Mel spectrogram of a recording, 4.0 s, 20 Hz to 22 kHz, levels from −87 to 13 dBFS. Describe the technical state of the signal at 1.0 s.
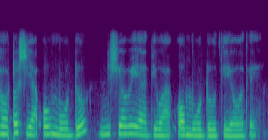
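At 1.0 s the speech carries damage that runs through the whole clip and is most likely Opus compression in its SILK speech mode, at a rate that fits about 16 kbps. The encoder models the voice parametrically within a wideband channel, so nothing sounds above about 8.5 kHz and the voice comes across muffled and hoarse. Unlike MP3 at low rates, it has no swirling or watery holes, and unlike a plain low-pass filter, the voice itself is roughened.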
